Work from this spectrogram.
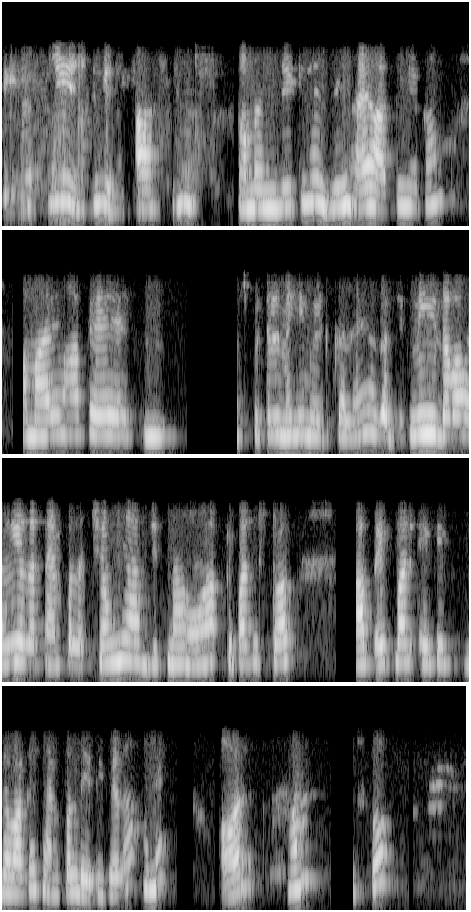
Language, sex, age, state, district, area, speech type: Hindi, female, 30-45, Uttar Pradesh, Sitapur, rural, conversation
